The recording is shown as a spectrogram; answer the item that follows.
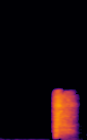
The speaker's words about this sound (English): you start to hear something ahead of you, and it sounds like gunfire.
